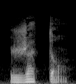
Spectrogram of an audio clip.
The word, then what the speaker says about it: j'attends: Okay, you get D and S. Well, basically you don't pronounce them. Okay, and then you get only the sound attends. Nasal here, en, j'attends.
